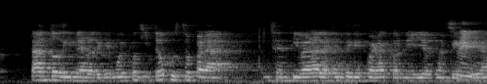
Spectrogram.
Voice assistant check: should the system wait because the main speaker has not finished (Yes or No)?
Yes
